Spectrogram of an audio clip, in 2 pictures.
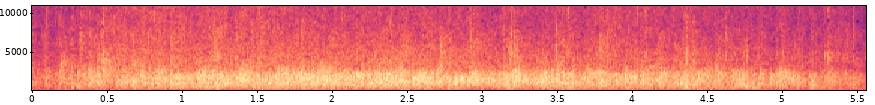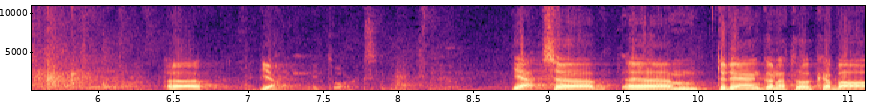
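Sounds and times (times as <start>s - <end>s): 
audience applause: 0.0s - 6.2s
speech: 6.5s - 11.1s.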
